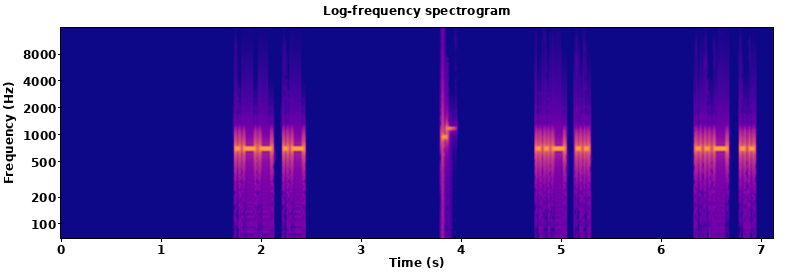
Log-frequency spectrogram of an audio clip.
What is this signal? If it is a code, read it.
Morse code, heard as a keyed tone, about 26 wpm, 700 Hz. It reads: WA UI UI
